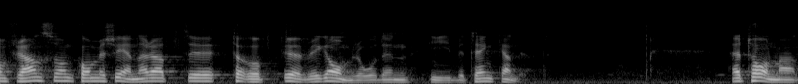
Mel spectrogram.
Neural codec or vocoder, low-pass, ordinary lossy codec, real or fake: none; 7.2 kHz; MP3, 48 kbps; real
